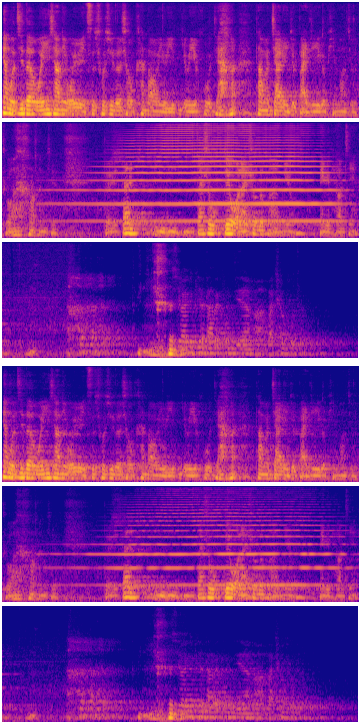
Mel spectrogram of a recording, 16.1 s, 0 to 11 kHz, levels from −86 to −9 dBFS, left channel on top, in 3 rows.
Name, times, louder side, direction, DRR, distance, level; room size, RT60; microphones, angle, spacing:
voice 1, 0.0-11.2 12.7-13.3, left 2 dB, 45° left, 0.8 m, -26 dB
Trumpet, 5.8-10.6, left 7 dB, 65° left, 2.1 m, -28 dB
voice 2, 7.0-7.9 8.9-9.5 9.8-10.1 11.7-12.4 12.8-15.2, equal, 10° left, 5.5 m, -41 dB
29.5 x 27.0 x 7.3 m
head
